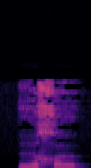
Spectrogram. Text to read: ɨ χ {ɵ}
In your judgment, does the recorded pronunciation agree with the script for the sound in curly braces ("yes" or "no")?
yes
